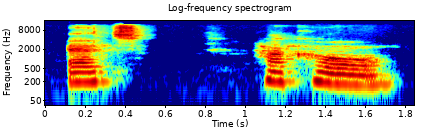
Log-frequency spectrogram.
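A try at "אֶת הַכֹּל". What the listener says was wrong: Nice job.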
